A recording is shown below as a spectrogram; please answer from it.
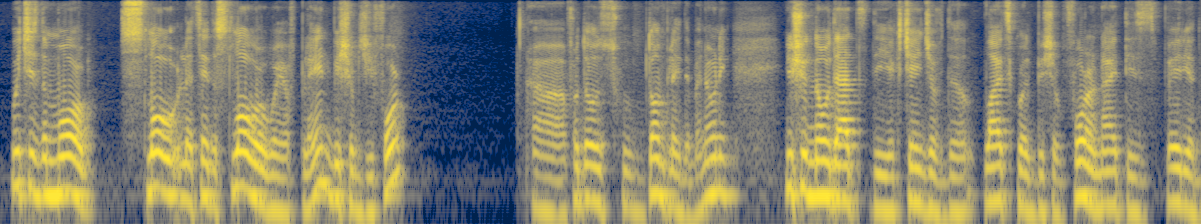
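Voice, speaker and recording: A man working through chess opening lines as a coach, thinking aloud with fillers and quick self-corrections. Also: medium pitch, darkish tone.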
